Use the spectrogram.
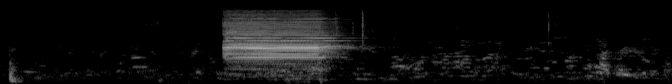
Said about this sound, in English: Second buzzer there. Warriors back on the floor.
